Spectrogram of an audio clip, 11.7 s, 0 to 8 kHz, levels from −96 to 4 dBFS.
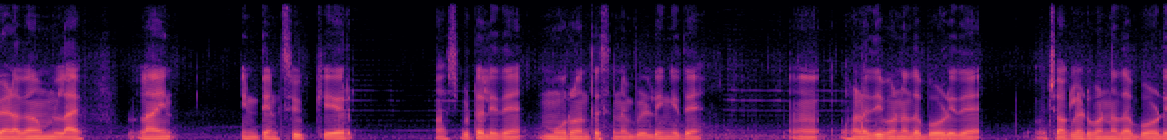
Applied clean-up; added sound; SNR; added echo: neural separator model SepFormer DNS4.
